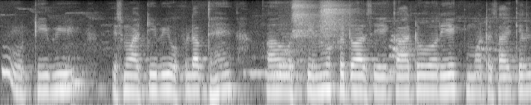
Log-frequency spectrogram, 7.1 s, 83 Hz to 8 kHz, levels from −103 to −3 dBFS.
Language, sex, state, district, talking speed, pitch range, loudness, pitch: Hindi, male, Bihar, Jahanabad, 150 wpm, 150-160 Hz, -16 LUFS, 155 Hz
